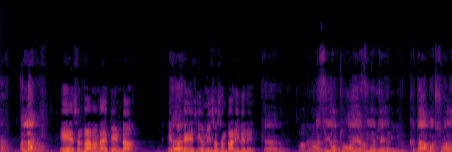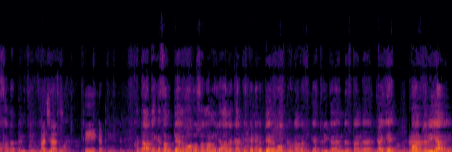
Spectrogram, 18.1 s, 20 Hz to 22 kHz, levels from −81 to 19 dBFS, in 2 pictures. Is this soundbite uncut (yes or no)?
yes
